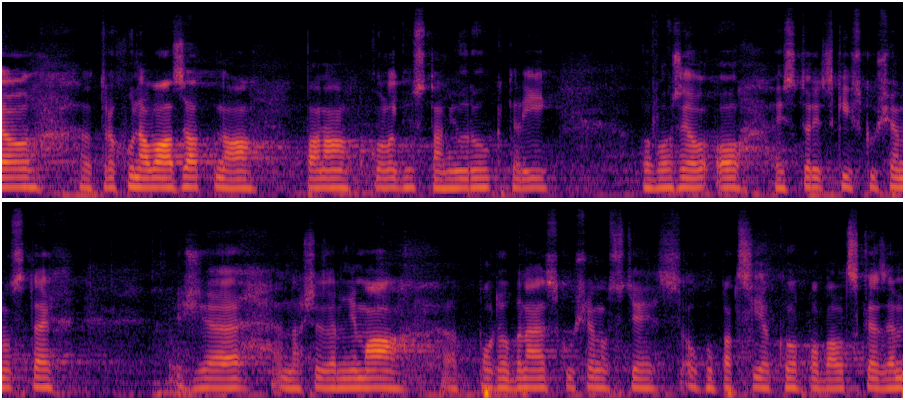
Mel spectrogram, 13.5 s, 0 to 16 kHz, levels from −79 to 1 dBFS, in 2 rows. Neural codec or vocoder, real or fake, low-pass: codec, 44.1 kHz, 7.8 kbps, DAC; fake; 14.4 kHz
